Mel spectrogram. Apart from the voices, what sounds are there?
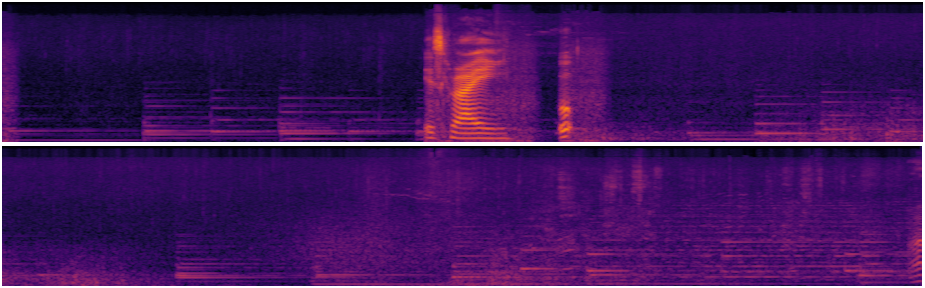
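rain falling in Genshin Impact video game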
